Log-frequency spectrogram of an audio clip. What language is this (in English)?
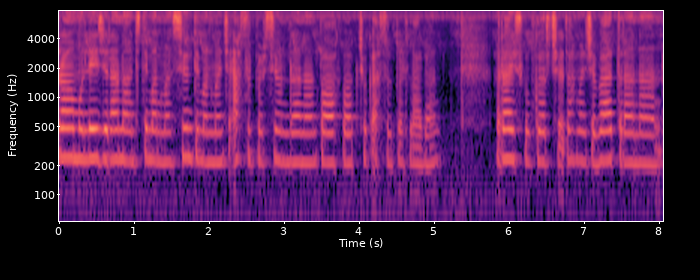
Kashmiri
